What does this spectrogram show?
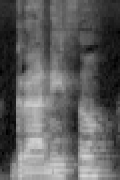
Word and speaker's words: granito: here um granito gra granito you have to pronounce kind of the Spanish R it's not granizo but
